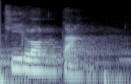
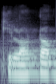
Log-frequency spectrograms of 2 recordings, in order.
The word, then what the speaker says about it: Ki Lontang: Ada muridnya namanya Ki Lontang. Kiontang. Ini waktu diinterogasi antara lain yang diucapkan itu bukan Kiontong ya. Kamu ngertine Kiontong. Oke, nanti jadi stand up. Katanya Ki Lontang.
